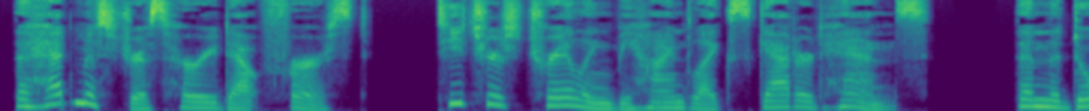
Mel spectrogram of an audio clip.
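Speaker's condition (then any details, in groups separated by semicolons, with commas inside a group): No condition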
